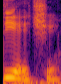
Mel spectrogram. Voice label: "ten", Italian

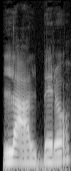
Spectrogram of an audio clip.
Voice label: "tree", Italian

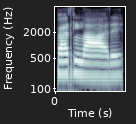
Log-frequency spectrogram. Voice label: "speak", Italian

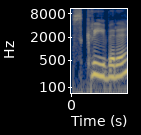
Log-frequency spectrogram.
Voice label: "write", Italian

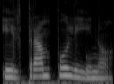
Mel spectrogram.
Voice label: "trampoline", Italian

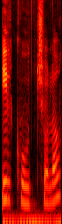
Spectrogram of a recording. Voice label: "puppy", Italian

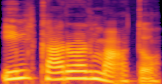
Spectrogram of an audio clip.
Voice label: "tank", Italian

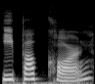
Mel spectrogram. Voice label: "popcorn", Italian

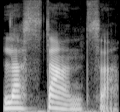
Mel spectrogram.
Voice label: "room", Italian

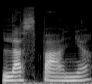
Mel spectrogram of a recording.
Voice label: "spain", Italian

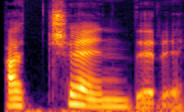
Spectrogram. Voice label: "switch on", Italian

